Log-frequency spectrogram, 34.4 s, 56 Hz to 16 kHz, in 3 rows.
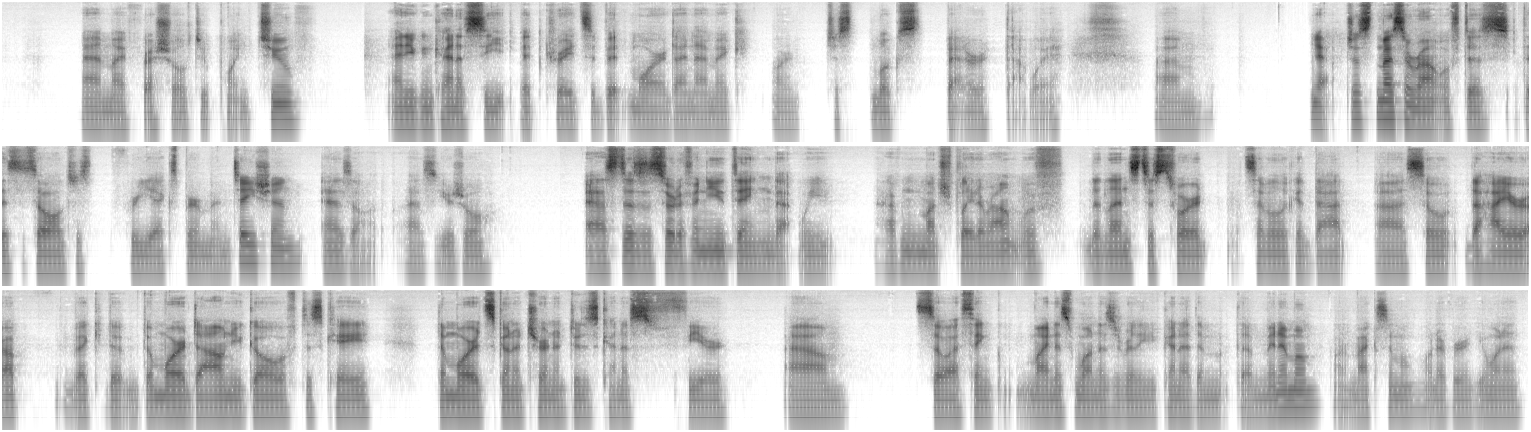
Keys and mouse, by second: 1.4 click, 3.0-6.4 drag, 6.1-6.9 typing, 6.5-9.2 ctrl+middle drag, 9.2-10.8 drag, 10.8-12.3 middle drag, 11.5-12.9 drag, 12.3-13.4 typing, 13.1-14.3 ctrl+drag, 14.3 ctrl+middle click, 15.2-15.5 drag, 16.3 middle click, 17.8-19.7 middle drag, 20.0-34.3 drag.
